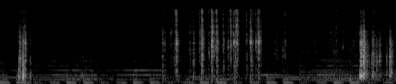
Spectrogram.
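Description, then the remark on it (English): A deck of cards being shuffled for a reading, with a quick papery snap, then a rapid flurry of crisp riffling clicks and a final sharp flutter, over a soft steady musical hum. “So I'm still shuffling.”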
